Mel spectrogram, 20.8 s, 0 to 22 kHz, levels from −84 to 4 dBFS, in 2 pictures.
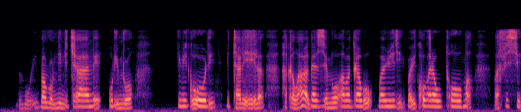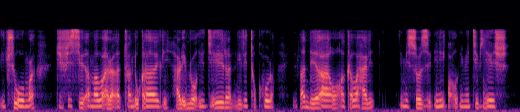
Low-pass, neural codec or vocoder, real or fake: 7.2 kHz; autoencoder, 22.05 kHz, a latent of 192 numbers a frame, VITS, trained on many speakers; fake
